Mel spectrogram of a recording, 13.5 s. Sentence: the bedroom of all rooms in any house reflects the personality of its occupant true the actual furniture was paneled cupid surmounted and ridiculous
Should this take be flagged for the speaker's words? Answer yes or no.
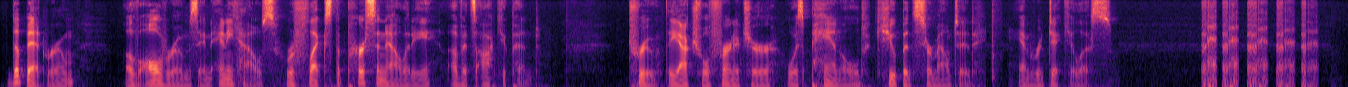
no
